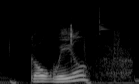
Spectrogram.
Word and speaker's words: Göweil: How do you pronounce it? Göweil.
